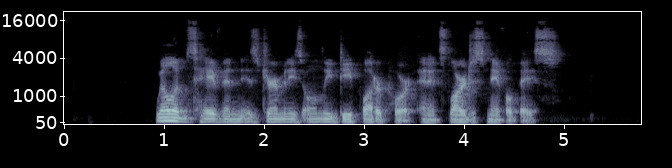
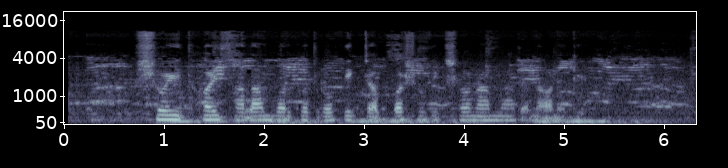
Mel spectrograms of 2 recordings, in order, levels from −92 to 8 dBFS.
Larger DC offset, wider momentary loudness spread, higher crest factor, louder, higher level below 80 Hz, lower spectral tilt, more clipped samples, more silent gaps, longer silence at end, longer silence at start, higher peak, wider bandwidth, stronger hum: neither; second, 9 LU vs 14 LU; about the same, 22 dB vs 18 dB; about the same, -24 LUFS vs -26 LUFS; about the same, -50 dBFS vs -48 dBFS; about the same, -6 dB/octave vs -5.5 dB/octave; neither; neither; first, 0.85 s vs 0 s; first, 0.9 s vs 0.05 s; first, -4 dBFS vs -8 dBFS; first, 16 kHz vs 11.5 kHz; neither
